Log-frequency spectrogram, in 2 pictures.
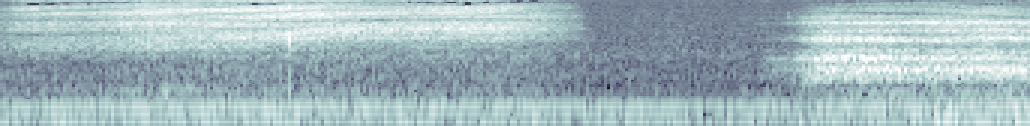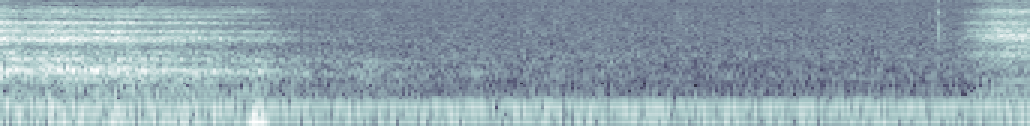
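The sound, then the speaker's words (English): A deep breath taken during a guided relaxation session. There are two long, airy rushes of breath separated by a short pause, both soft and hissy over a faint steady hum, with no talking. “So take a breath.”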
